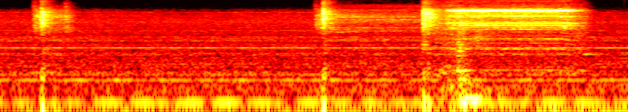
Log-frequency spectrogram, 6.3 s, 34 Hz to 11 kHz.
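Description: Steady low rumble and hum of an M7 railcar. Over it come short hisses about half a second and three seconds in, then a longer hiss with a faint high whistle for about a second and a half from about four seconds in.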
